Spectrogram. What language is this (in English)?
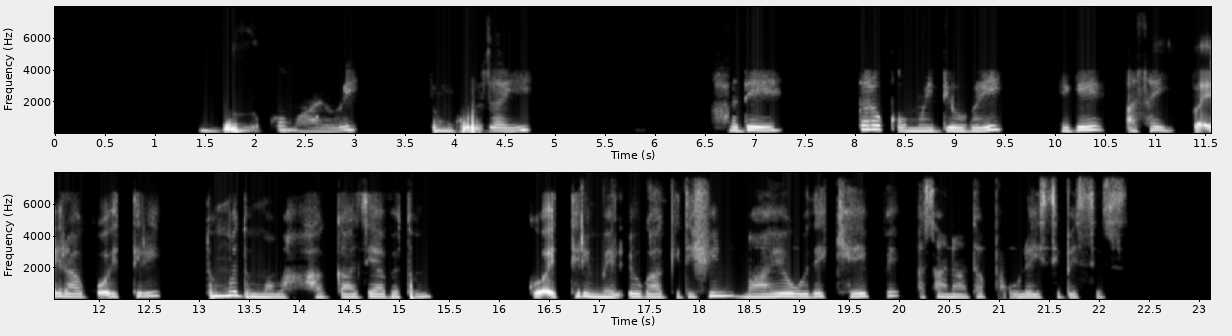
Wolaytta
